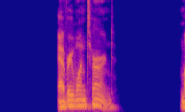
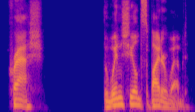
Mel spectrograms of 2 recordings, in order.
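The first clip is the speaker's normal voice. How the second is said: usual speaking voice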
